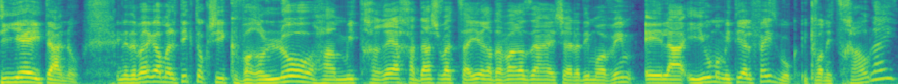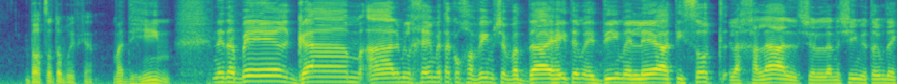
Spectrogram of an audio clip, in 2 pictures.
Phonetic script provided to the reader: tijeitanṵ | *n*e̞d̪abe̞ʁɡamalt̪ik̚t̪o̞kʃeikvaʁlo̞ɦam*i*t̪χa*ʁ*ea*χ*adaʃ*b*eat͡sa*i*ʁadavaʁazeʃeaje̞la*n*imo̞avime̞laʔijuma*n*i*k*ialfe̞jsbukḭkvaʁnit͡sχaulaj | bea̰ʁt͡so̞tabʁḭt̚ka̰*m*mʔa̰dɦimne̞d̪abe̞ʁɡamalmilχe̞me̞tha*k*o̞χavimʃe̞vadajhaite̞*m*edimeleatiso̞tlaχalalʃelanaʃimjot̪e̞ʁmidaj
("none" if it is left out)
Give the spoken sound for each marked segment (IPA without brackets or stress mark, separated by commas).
n, i, ʁ, χ, v, i, d, m, t, n, k, m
